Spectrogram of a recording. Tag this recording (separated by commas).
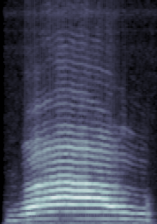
Animal, pets, Cat, Meow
